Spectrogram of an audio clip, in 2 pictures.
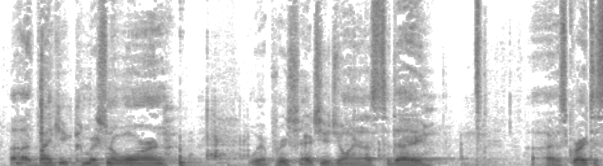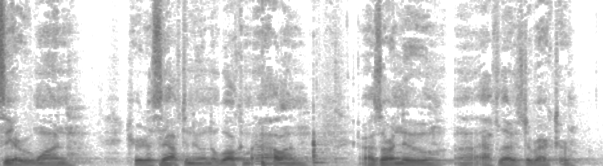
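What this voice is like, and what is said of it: Strained, worn voice. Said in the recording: “Excuse my voice, we had practice this morning. ... I only raise my voice in enthusiasm.”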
